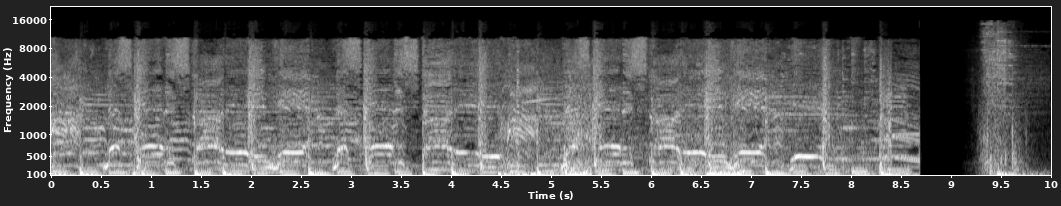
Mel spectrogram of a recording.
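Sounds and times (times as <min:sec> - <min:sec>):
pop song with vocals: 0:00.0 - 0:08.7
loud crash sound effect: 0:04.5 - 0:05.7.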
